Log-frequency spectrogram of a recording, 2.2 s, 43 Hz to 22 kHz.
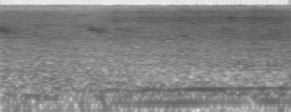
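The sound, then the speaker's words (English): A parcel delivery truck on a city street gives a loud, steady roar of road noise over a low, droning engine hum that holds even throughout, with no clear swell or fade. “Did you get the reading on that UPS truck? It was 81 with the UPS truck.”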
